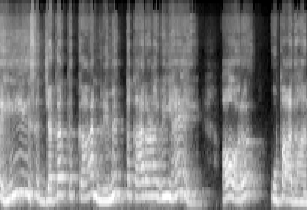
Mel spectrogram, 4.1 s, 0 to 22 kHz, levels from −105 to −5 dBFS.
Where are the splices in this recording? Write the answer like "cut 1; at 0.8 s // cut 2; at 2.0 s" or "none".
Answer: none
